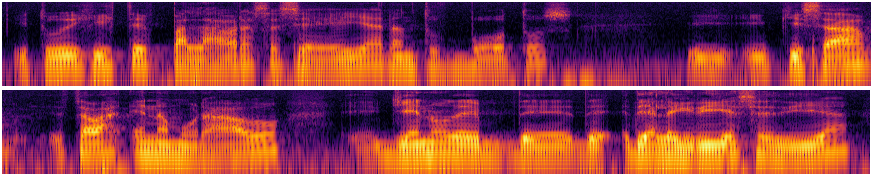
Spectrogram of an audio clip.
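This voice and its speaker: A man's voice: medium pitch, level tone, moderate pace, mellow. A middle-aged man preaching a sermon as pastor, earnest and emphatic, asking the congregation rhetorical questions.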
